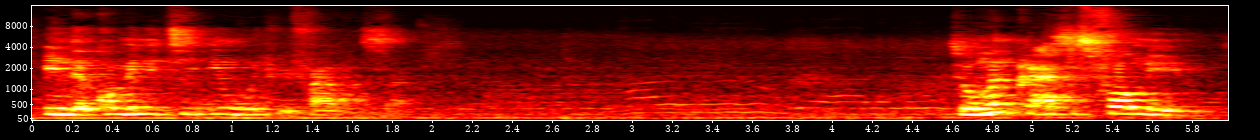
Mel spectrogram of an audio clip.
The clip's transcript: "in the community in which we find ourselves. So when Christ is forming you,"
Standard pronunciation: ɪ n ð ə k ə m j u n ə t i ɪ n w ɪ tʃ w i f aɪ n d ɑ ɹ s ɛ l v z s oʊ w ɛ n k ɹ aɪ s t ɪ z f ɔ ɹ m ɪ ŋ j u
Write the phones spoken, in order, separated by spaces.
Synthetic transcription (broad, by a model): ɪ n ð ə k ə m j u n ə t i ɪ n w ɪ tʃ w i f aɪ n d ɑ w s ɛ l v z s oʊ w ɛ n k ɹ aɪ s ɪ s f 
